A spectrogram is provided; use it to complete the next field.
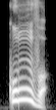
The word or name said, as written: gong1 fu5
